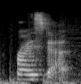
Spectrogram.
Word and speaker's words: Fraistat: Fraistat.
